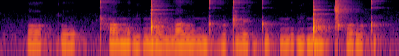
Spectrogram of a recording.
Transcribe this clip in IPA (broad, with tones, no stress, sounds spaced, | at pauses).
ʌ˨ | ɾ o˨ | ʈʰ a˦ m ʌ˨ ɡ ŋ͡ǃ ɛ˧ ŋ a˦ l u˨ ŋ ɖʱ o˨˦ ʈ l e˦ ɡ ʈ u˧ p ŋ o˦ ɡ ŋ͡ǃ i˦ ǀʰ ʌ˦ ɾ u˧ ʈ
